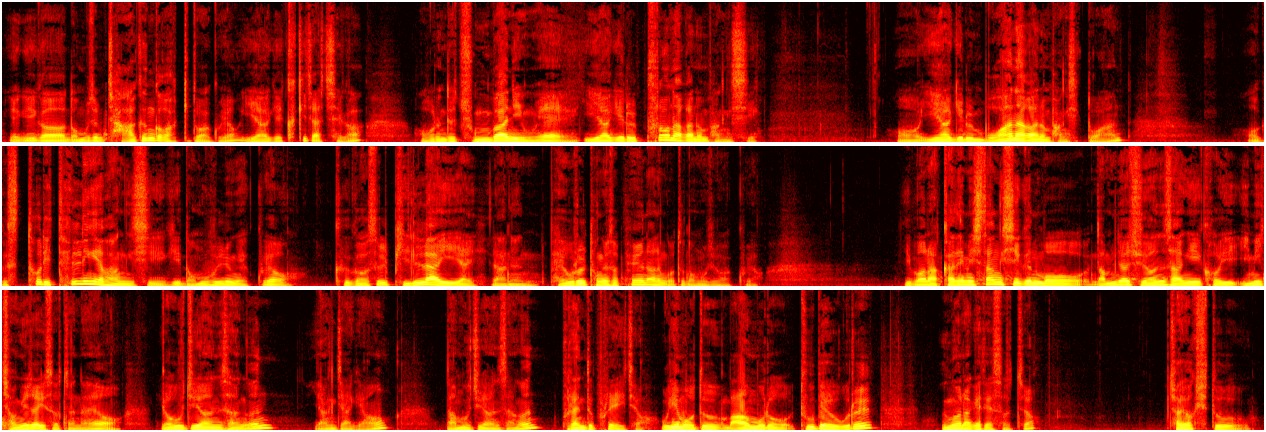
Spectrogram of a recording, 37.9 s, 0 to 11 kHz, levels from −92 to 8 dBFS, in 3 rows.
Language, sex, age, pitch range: Korean, male, 40-59, 95-125 Hz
